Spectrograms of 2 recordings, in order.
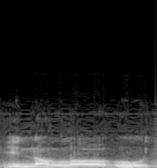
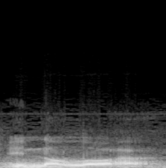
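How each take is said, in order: First: The word ends with an 'u' vowel. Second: The word ends with an 'a' vowel. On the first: The speaker calls it wrong. "itu kesilapan lah" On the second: The speaker calls it right. "Yang betul apa?"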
